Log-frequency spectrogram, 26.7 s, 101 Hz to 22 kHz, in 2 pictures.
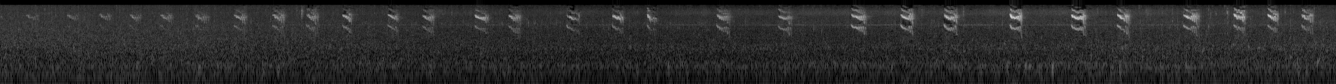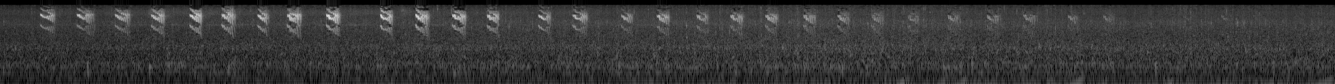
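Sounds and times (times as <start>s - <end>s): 
steady low rustling hiss in a tree canopy: 0.0s - 26.7s
rapid high chirps in a tree canopy in Serra da Bocaina: 2.4s - 13.2s, 13.8s - 23.8s.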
